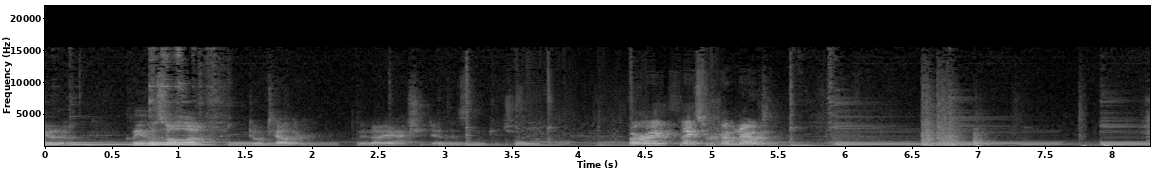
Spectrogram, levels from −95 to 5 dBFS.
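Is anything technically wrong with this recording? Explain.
Yes. From 3.46 to 5.16 s a call bitrate drop cuts the encoder from 64 to 14 kbps, so the sound turns coarse, watery and muffled. Unlike packet loss, there are no gaps.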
